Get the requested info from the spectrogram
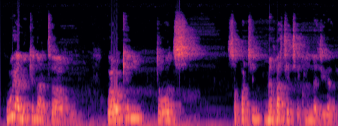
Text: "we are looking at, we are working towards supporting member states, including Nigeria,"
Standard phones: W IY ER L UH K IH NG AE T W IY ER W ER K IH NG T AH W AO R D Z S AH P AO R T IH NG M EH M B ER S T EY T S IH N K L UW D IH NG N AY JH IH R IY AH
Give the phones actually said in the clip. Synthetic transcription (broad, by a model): W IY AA L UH K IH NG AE T W IY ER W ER K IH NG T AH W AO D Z S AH P AO T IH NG M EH M B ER S T EY T S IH K UW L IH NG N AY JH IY R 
